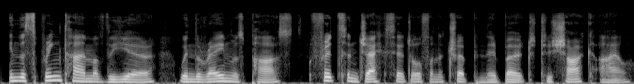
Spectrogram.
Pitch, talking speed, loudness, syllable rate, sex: 125 Hz, 245 wpm, -18 LUFS, 4.7 syllables/s, male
